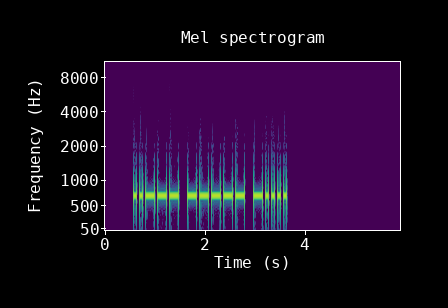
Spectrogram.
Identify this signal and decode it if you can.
Morse code, heard as a keyed tone, about 20 wpm, 700 Hz. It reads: 206
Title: Three Letter-Number Combinations - 20wpm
